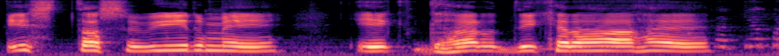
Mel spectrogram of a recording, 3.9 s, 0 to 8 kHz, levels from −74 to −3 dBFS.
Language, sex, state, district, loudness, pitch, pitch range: Hindi, male, Jharkhand, Ranchi, -15 LUFS, 200 Hz, 190-210 Hz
